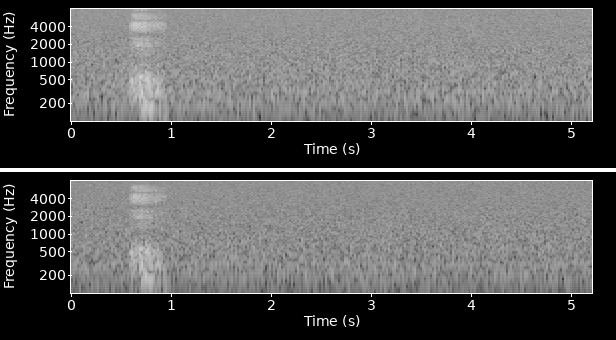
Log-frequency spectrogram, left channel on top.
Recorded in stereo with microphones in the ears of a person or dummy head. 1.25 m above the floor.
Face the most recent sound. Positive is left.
turn(degrees=5)  # may be behind; listen again after turning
